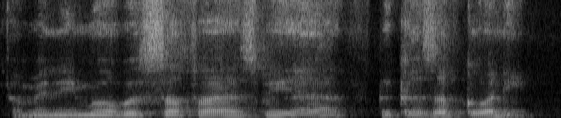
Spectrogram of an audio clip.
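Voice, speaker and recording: A man reading the part of a resolute, sorrowful soldier bent on revenge, in a quiet, deliberate, grave way. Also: on the low side, gravelly. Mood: bitter grief. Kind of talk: dramatic script table read.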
